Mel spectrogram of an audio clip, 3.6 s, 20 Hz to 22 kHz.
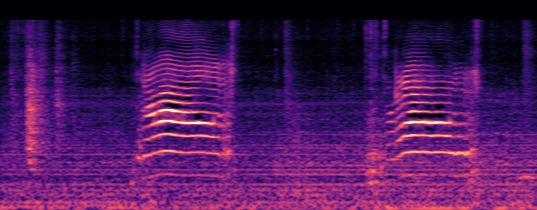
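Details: Male chinchilla silver Persian kitten, born 31 July 2020, giving two bright, drawn-out harmonic meows about a second and a half apart in a quiet room.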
